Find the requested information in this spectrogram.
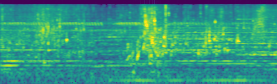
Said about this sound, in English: she splashed some water at him.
